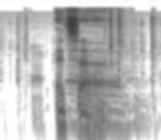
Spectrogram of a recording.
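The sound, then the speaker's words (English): A few quick, fairly soft taps on a computer keyboard as someone types a search for the hashtag Rogers outage, followed by someone talking loudly over the keystrokes. “Hashtag Rogers outage. No. I'm not clicking enter.”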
